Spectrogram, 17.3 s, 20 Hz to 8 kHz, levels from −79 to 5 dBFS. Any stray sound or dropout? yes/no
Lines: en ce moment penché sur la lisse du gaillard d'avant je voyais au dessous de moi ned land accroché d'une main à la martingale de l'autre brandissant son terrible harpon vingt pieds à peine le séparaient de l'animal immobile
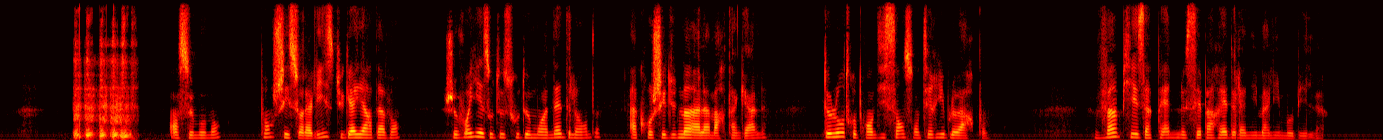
yes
